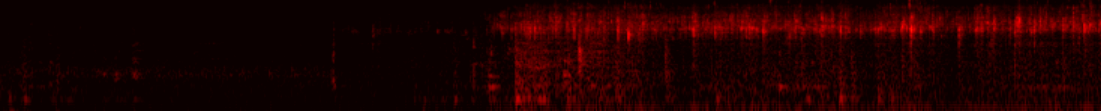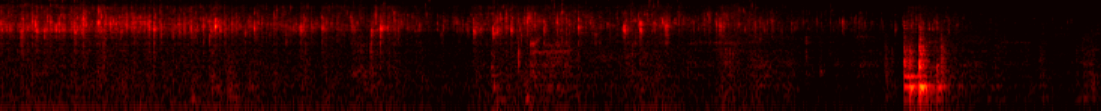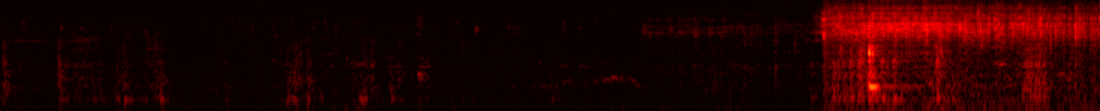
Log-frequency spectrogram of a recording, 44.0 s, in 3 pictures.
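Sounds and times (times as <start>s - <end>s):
meat sizzling in oil: 4.6s - 27.4s, 37.9s - 44.0s.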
